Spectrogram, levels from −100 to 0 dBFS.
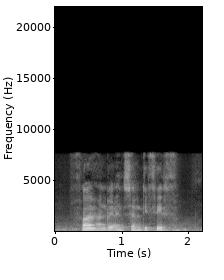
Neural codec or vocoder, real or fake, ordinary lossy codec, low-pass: codec, 16 kHz, 2 kbps, FreqCodec, larger model; fake; none; none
